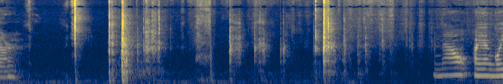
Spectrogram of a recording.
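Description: Yarn and a crochet hook rustle and tap softly as they are handled.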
